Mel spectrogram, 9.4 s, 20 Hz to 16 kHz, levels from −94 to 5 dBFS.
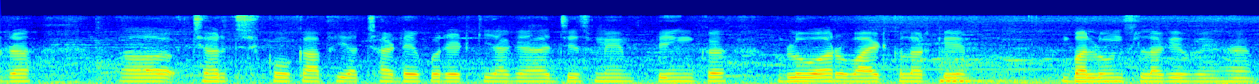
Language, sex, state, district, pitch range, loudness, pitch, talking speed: Hindi, male, Uttar Pradesh, Muzaffarnagar, 155-160 Hz, -31 LUFS, 155 Hz, 140 wpm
